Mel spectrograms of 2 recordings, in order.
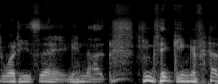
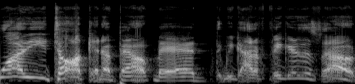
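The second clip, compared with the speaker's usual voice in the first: very high-pitched, ragged, rough screaming; 12 semitones higher, 7 dB louder than usual. Retelling a movie scene, imitating Donnie screaming at someone. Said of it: "Donnie's just, like, screaming at him".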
